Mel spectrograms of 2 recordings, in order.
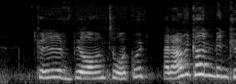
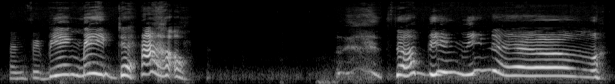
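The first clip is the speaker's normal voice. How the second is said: louder, high, slow crying shout; tearful yell; 9 semitones higher, 7 dB louder, much slower than usual. Pretend. The reader defending Hal from Wolf, crying shout. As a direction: wail it in mock outrage.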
